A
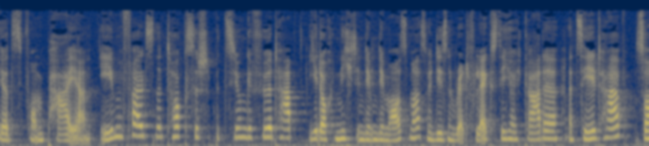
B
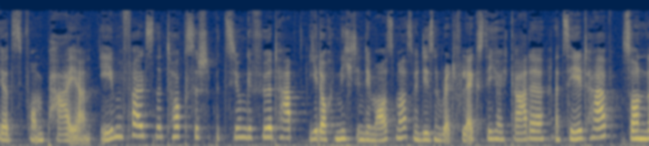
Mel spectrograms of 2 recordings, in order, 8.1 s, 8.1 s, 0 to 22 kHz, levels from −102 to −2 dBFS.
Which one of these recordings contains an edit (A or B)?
A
